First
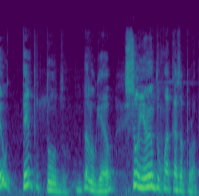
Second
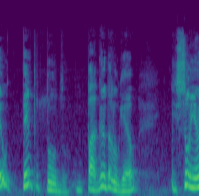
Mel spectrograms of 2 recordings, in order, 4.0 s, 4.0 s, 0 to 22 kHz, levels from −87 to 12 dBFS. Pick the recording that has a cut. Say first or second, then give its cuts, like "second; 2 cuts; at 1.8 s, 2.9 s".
first; 2 cuts; at 1.7 s, 2.5 s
